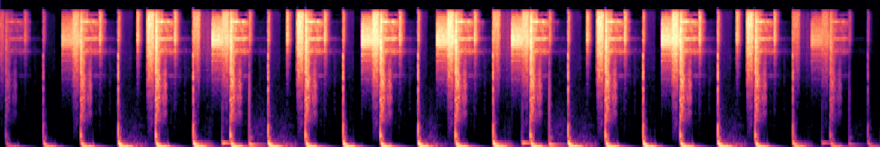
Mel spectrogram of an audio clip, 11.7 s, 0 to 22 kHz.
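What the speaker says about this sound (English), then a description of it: "Lowering the max gain reduction to 20 dB brings the punchiness of my transients back" A steady drum groove with punchy kick and snare hits in a regular rhythm, heavily compressed, dense and evenly loud with little dynamic variation between strikes.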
